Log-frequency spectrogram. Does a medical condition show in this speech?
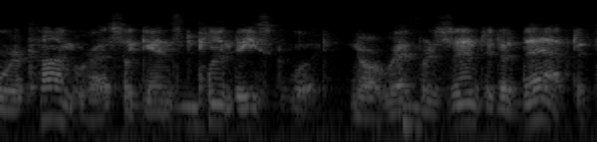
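Yes: cerebral palsy; uses wheelchair.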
